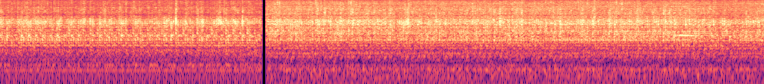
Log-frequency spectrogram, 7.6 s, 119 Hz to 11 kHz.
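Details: Kioti CK2510HS diesel tractor on cold start; lumpy, uneven idle with a misfire stumbling through the low rumble, cause unconfirmed; engine misfire on cold start.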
